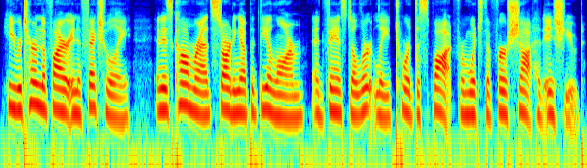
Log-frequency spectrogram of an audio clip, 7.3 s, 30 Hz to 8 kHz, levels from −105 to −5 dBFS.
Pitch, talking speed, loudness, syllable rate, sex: 190 Hz, 205 wpm, -18 LUFS, 6.0 syllables/s, female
